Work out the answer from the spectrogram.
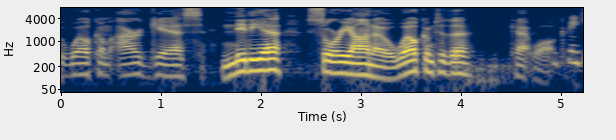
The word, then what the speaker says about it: Soriano: last name well it's supposed to be said Sorano but you know here in West Texas we just go by Sorano so it you pronounced it well so it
